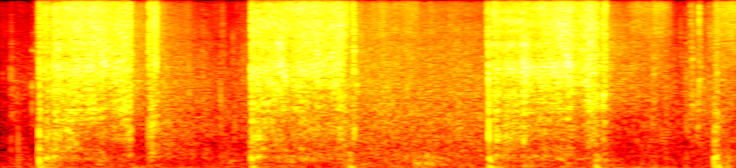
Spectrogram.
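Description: Packing tape screeches loudly as it is pulled off a tape gun in long bursts.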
